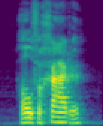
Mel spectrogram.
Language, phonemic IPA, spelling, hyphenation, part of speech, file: Dutch, /ˌɦɑl.vəˈɣaː.rə/, halvegare, hal‧ve‧ga‧re, noun, Nl-halvegare.ogg
- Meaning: idiot, fool, nutcase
